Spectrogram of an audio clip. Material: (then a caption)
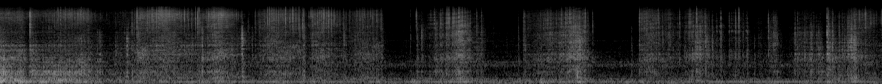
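Laminate. Long natural fingernails scratch and tap across a large, flat, solid grey wood-grain laminate tabletop. The result is a steady, bright scraping and rubbing texture with soft clicks, over a constant low hum.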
